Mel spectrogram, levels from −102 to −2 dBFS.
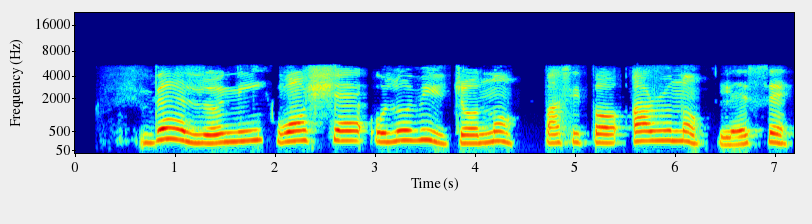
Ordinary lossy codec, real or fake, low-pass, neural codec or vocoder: AAC, 32 kbps; real; 5.4 kHz; none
